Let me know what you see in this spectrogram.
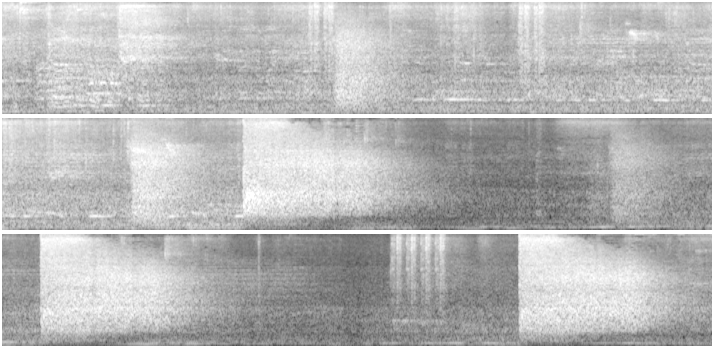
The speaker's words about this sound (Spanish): Bueno, pues ahí están, ustedes lo vieron, los tres disparos. Además lo que me gustó es que se hizo a una distancia eh, lo suficientemente próxima como si fuera un ataque real.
